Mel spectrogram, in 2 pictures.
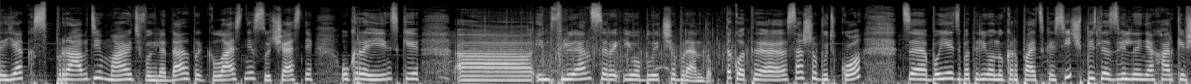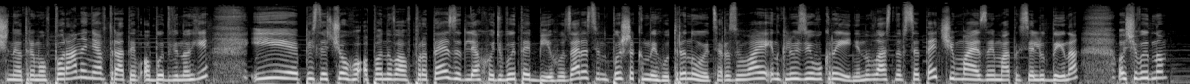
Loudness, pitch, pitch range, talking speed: -13 LUFS, 230 Hz, 215-255 Hz, 140 wpm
